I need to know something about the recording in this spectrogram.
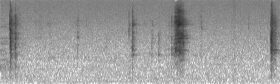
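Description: Plastic foam-dart blaster parts being handled and fitted together by hand: a sharp click at the start, a couple of faint ticks, and a short plastic scrape about two and a half seconds in.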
